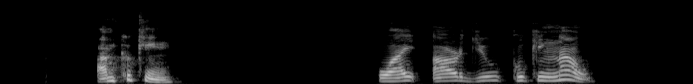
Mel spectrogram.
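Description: An adult speaks in short phrases over an online call.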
